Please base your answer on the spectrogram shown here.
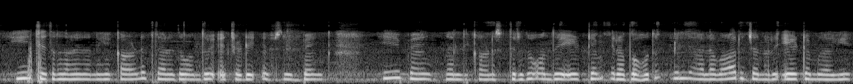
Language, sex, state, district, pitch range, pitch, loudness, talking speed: Kannada, female, Karnataka, Mysore, 230-250 Hz, 235 Hz, -16 LUFS, 145 wpm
